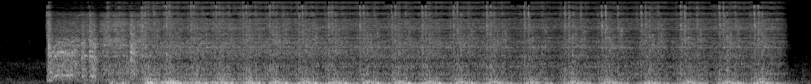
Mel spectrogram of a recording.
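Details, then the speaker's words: Big-block Ford V8 swapped into a 1977 school bus, at first start: it catches and settles into a slow, lumpy, uneven idle with loping pulses, too low; the owner suspects the ignition timing is off and advances it. "that's really low low idle yeah timing's off so Advance it a little more"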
